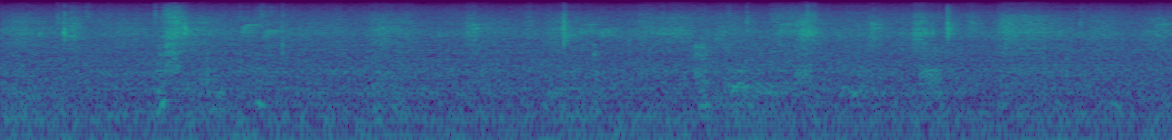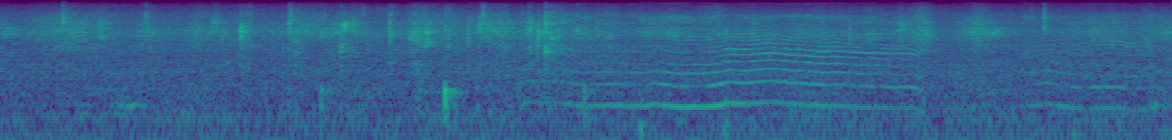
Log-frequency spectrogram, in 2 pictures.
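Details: One-day-old puppies: a thin, wavering whine rises and falls near the end, under constant rustling and crackling with a low hum throughout.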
